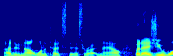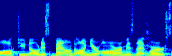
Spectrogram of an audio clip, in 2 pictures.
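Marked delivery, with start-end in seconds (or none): 0.0-1.8 reluctant groan. Retold or imitated. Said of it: "And you're thinking".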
